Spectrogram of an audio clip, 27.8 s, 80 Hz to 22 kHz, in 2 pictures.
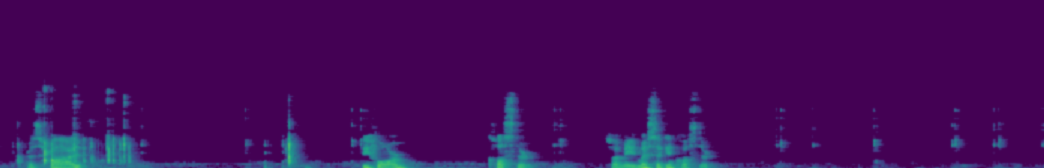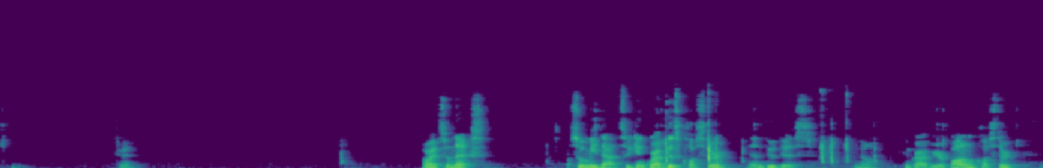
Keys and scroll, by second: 0.4 5, 1.2 w, 23.2 w, 24.7 z.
